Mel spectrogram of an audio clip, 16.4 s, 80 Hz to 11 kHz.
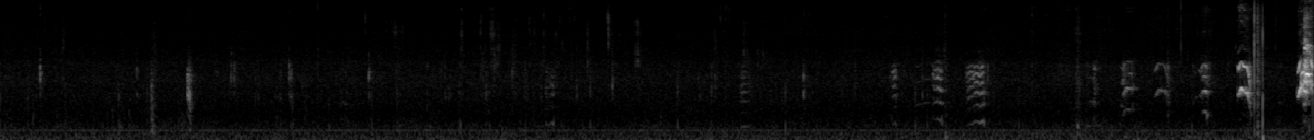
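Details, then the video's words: Litter of six Miniature Australian Shepherd puppies with their mother, born 10 March 2020; scattered soft ticking and tiny squeaks grow into a run of short high squeals, clustering and getting louder toward the end. "Miniature Australian Shepherd Puppies"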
